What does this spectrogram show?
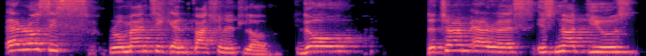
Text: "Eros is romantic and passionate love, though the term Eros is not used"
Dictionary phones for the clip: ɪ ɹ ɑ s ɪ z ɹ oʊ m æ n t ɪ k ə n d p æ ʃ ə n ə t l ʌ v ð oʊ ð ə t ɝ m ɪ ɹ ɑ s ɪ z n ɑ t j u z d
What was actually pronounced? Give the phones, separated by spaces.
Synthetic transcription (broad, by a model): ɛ ɹ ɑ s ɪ s ɹ oʊ m æ n t ɪ k ə n d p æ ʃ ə n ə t l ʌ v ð oʊ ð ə t ɝ m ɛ ɹ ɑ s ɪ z n ɑ t j u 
